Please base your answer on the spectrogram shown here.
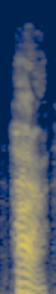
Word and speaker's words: Harra: How do you pronounce it? Hara.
